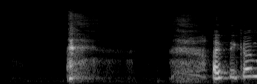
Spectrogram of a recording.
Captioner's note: laughs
